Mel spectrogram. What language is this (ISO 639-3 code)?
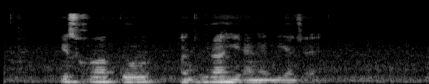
urd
